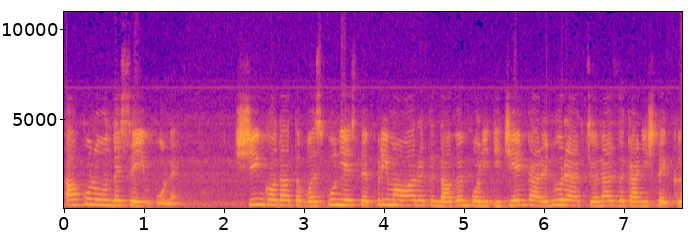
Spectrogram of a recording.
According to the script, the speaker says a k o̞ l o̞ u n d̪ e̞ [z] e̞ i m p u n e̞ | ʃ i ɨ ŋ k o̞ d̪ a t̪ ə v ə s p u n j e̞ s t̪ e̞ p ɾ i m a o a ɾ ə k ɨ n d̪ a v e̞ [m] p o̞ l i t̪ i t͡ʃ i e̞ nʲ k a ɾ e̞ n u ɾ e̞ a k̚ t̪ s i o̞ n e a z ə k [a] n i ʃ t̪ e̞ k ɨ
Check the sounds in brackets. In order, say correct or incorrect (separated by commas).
incorrect, correct, correct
